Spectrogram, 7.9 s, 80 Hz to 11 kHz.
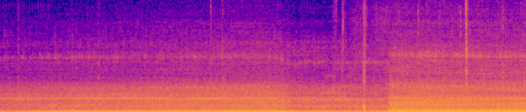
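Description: A 2002 Ram truck with a Cummins diesel engine revs as it pulls away from a stop, a loud low drone that climbs steadily, dips briefly at a gear shift, then returns heavier and louder.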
